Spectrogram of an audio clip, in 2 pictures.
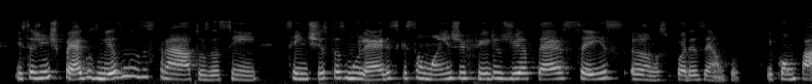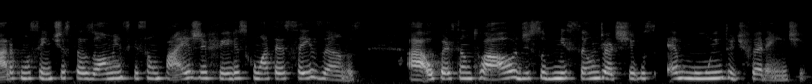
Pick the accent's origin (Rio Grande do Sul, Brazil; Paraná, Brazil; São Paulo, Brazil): Rio Grande do Sul, Brazil; moved away as an adult; also born or lived in Rio de Janeiro; sou, sou gaúcha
